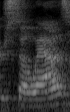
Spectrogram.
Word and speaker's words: psoas: One of your hip flexors is your psoas. You maybe have heard of the psoas before. If you've ever seen it written, it has a silent P in front of it.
